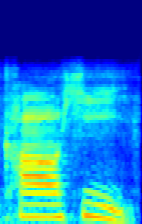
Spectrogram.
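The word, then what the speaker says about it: コーヒー: So, coffee, guess how to pronounce it? Yes, it's kahi.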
